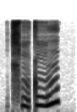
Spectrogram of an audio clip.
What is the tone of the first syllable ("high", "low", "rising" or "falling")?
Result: low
